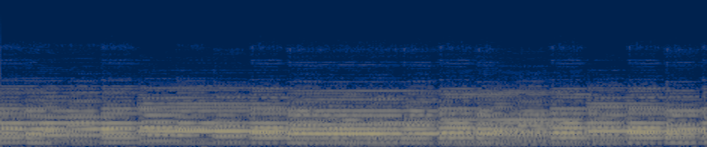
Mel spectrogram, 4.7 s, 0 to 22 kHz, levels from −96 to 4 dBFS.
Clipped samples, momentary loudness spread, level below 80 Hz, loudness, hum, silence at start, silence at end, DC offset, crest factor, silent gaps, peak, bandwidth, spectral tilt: under 0.1%; 3 LU; -70 dBFS; -38 LUFS; none; 0 s; 0 s; under 0.1%; 12 dB; none; -24 dBFS; 6.6 kHz; -9 dB/octave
